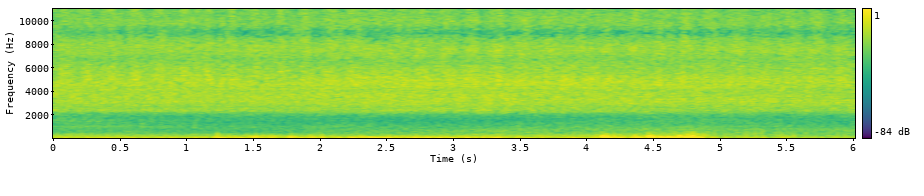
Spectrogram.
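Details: Morning cicada chorus by the Okawa River, Osaka, Japan, August 2020, near Sakuranomiya Park: constant high, hissing buzz holding level throughout, while low rustles and footsteps come and go, louder near the end.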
